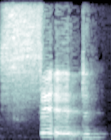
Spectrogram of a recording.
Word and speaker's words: said: part of the word you might expect these letters to be pronounced separately as i and if but in fact they work together and stand for e so when you read the word said you have to remember to pronounce it with the letters a and i as e and when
